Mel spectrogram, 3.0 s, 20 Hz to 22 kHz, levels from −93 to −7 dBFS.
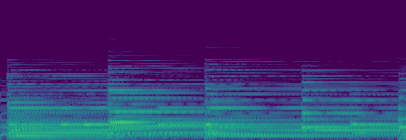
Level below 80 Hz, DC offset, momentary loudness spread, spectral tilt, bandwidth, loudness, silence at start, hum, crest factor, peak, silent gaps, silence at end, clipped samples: -60 dBFS; under 0.1%; 6 LU; -10.5 dB/octave; 5.2 kHz; -39 LUFS; 0 s; none; 14 dB; -24 dBFS; none; 0 s; under 0.1%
